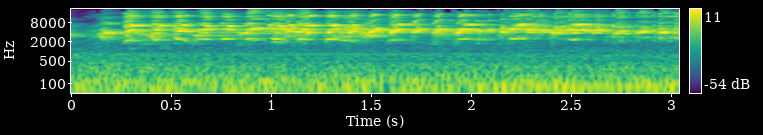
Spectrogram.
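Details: Dense, shrill twittering of African lovebirds, rapid high chirps running together without a break after a brief quiet start.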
